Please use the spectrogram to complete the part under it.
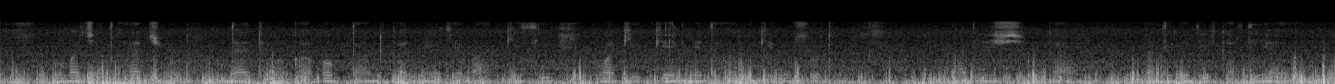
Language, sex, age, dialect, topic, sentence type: Hindi, male, 31-35, Marwari Dhudhari, banking, statement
